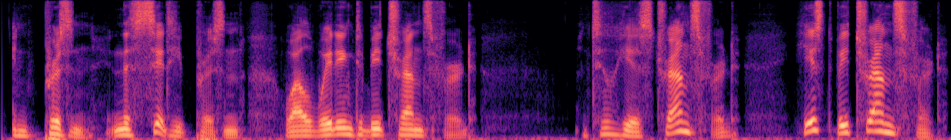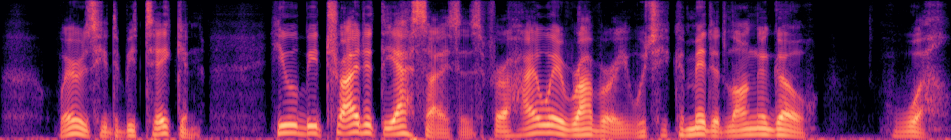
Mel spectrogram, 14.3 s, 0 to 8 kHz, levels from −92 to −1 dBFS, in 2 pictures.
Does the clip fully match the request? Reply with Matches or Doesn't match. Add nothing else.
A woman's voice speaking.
Doesn't match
